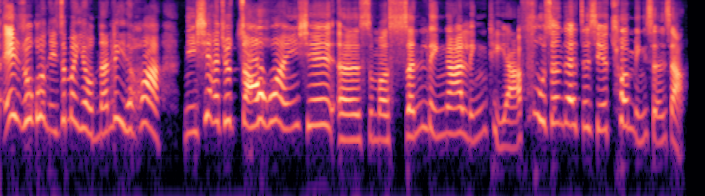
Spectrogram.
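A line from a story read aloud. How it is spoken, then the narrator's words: Roaring. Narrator (Chinese): 那个戏剧指导 扮演宗教领袖，对着巫师在大吼说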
